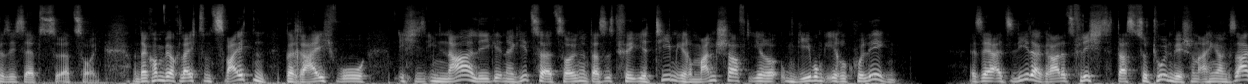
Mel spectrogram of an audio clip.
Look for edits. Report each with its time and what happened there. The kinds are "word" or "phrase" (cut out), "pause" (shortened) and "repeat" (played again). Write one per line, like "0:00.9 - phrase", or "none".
0:03.9 - word
0:10.7 - word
